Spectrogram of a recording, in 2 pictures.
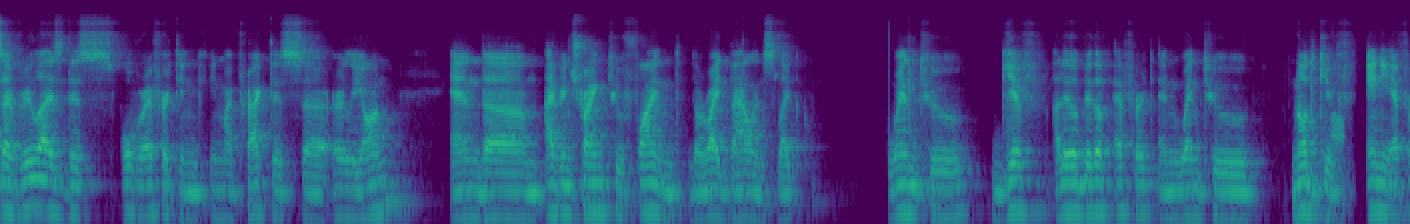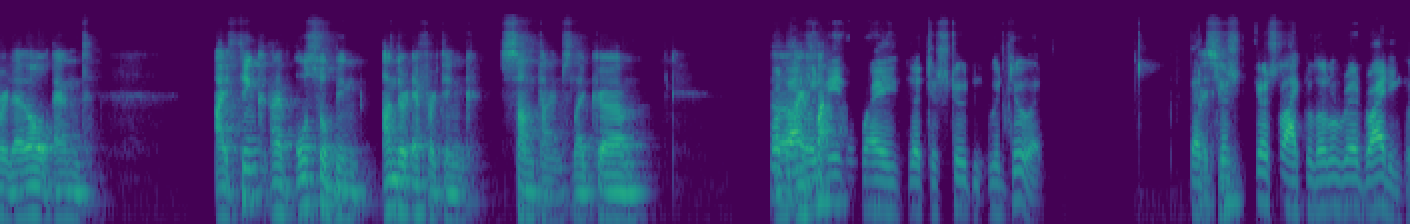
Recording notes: skype calls on this channel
